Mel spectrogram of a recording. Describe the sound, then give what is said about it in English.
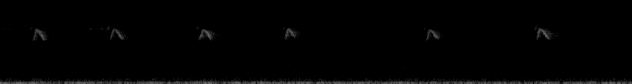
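Short, high bird chirps repeat roughly once a second, six in a row, over a steady low outdoor rumble, clear with no voices. “I hear those birds, and those birds actually manifest in my vision because I can see them on a tree top with that sun.”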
